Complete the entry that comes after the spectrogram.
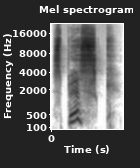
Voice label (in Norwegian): "spøsk", hemsedalsmaalet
